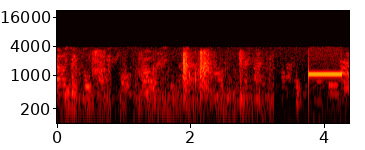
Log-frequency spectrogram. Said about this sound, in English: Thanks for calling. Please leave their phone number and a message after the beep, and we'll call you back just as soon as we can.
